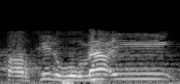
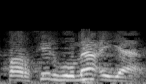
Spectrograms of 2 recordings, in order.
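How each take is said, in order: First: The last word ends in a long -i. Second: The last word ends in -ya. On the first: "بسكون الياء فأرسله معي هكذا" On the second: "بفتح الياء"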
